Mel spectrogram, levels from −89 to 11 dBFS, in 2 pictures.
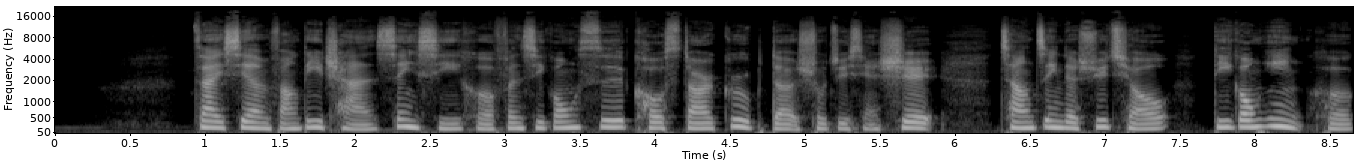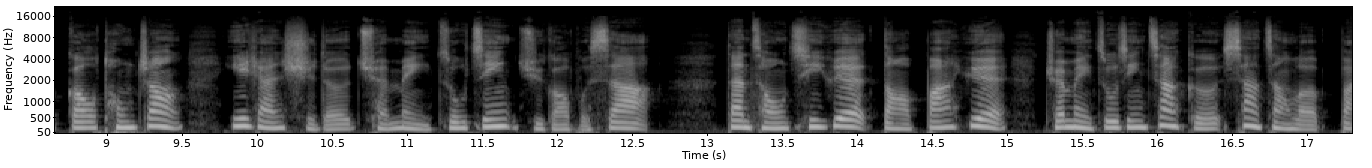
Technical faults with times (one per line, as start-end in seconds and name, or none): none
